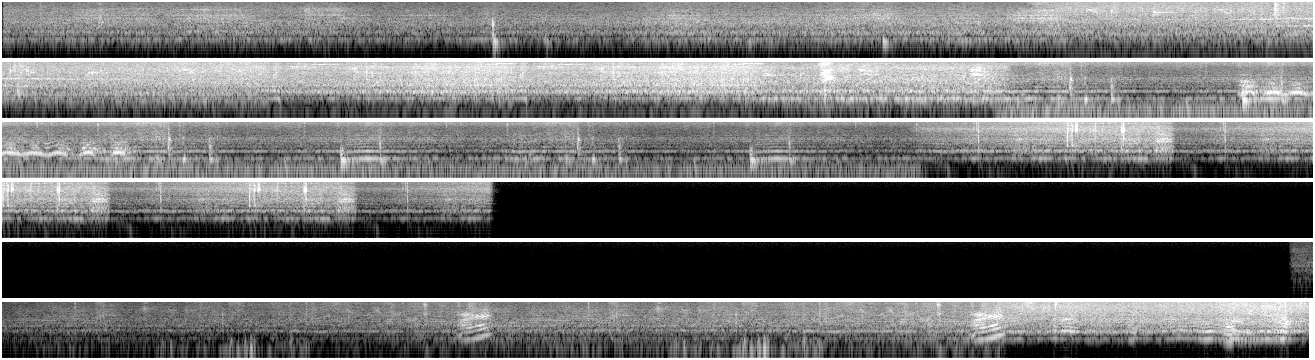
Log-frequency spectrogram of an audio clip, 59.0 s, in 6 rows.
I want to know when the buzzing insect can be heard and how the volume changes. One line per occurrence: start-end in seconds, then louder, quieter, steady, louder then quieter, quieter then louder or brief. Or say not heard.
0.0-33.2 louder then quieter
49.0-58.9 louder.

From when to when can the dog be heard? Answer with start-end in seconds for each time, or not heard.
19.1-20.7.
